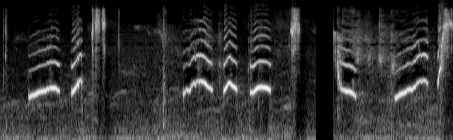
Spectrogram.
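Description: A monkey gives rich, arched whistling calls in short repeated bursts, with sharp clicks between them.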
